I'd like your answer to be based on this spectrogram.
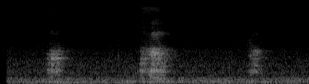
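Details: A dog that inhaled some hair and got an irritated airway makes three short, squeaky, whistling wheezes about a second apart; the dog is okay.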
